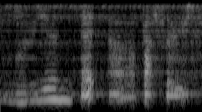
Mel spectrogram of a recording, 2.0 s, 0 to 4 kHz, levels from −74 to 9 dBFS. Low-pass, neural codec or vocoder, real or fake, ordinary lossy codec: 3.6 kHz; vocoder, 22.05 kHz, 80 mel bands, HiFi-GAN; fake; none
